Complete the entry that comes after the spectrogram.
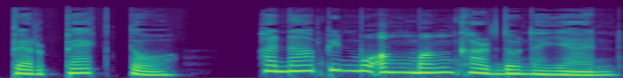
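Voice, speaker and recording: A woman's voice: medium pitch, sing-song, measured pace, no echo, clean studio sound. A woman voicing a cold, scheming, wealthy elderly villainess in a commanding, menacing way for a dramatic story.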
